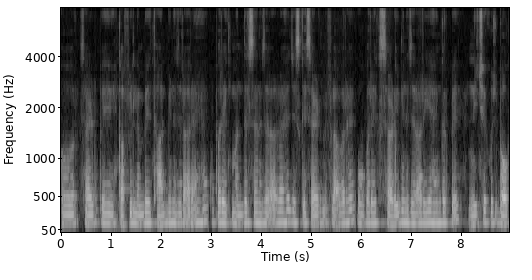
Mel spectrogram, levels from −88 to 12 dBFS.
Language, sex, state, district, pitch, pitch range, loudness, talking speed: Hindi, male, Bihar, Gaya, 135 Hz, 125-140 Hz, -25 LUFS, 255 wpm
